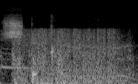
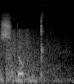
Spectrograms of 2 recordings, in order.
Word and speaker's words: STUK: called Speedrun Tools UK, or STUK, or Stuck, depending on how you want to pronounce it. It's written as STUK, or Stuck, without the C.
